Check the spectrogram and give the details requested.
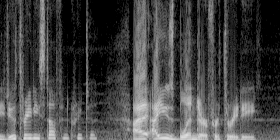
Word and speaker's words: Krita: Krita. Every time I say it, I'm like, that has to be the wrong pronunciation, but we looked it up. That's the right pronunciation.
